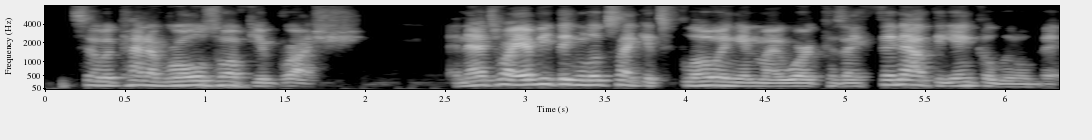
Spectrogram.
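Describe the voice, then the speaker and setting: With a Brooklyn accent, this voice moves at a fairly quick pace with lively intonation. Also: man. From Brooklyn, New York. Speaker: comic book inker and writer. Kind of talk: panel interview.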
